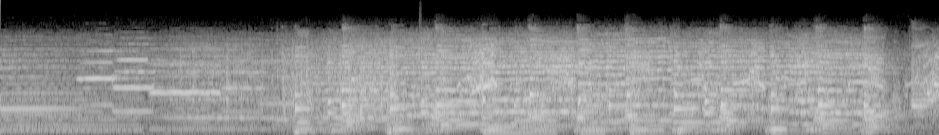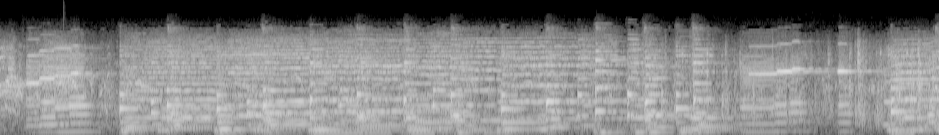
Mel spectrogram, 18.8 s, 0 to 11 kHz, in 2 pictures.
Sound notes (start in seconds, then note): 2.8 bright country music; 6.6 chicken clucking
